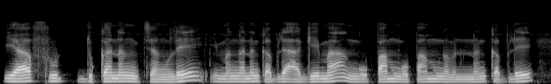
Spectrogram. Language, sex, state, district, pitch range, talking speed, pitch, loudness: Wancho, male, Arunachal Pradesh, Longding, 120-140 Hz, 140 wpm, 130 Hz, -17 LUFS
